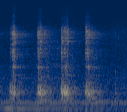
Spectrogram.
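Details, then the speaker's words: Yamaha Phazer snowmobile engine, crank turned by hand: rough crunchy grinding with excess resistance; moisture entering through bad crank seals destroyed crankshaft bearings. "and then when it's going you can hear it kind of grinding away and what that is is moisture's coming in through these seals and it's destroyed these bearings you know"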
